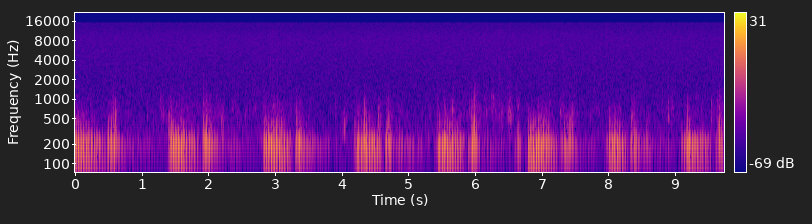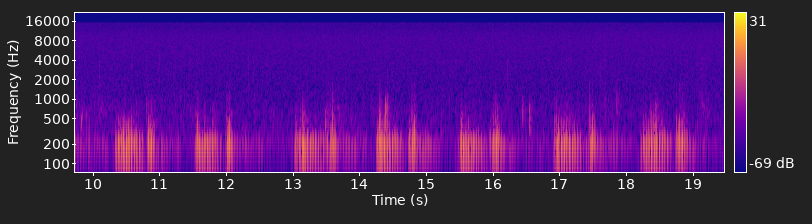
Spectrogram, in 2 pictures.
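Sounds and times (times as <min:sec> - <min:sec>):
cat purring: 0:00.0 - 0:19.4.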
